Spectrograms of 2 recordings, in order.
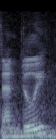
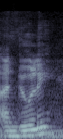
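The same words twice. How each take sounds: First: The L sound is left out. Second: The L sound is clearly pronounced. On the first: The speaker calls it right. "You don't say the L at all?" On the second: The speaker calls it wrong. "It's not andouille"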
